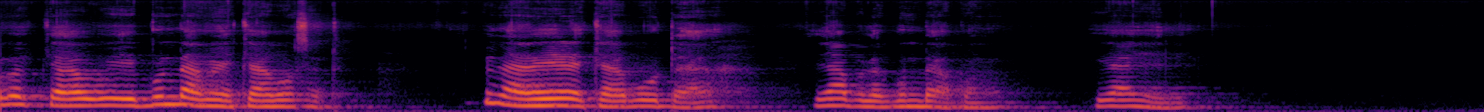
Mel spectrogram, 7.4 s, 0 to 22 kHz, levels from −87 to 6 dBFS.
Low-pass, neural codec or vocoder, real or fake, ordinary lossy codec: none; none; real; none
